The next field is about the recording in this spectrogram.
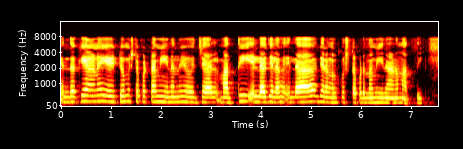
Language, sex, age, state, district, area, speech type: Malayalam, female, 45-60, Kerala, Alappuzha, rural, spontaneous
